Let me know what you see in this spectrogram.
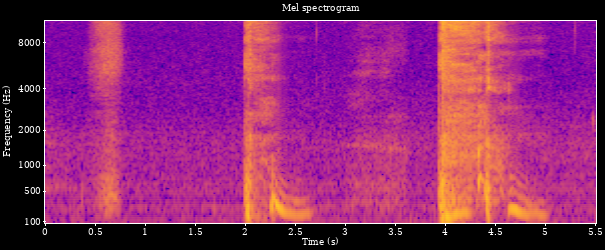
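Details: Person with a persistent tickle, coughing all night: dry cough.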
